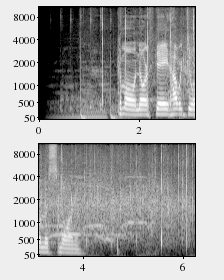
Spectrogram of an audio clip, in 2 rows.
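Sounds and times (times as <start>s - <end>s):
speech: 1.6s - 4.1s
rowdy crowd clapping hard and steadily: 1.6s - 6.2s
scattered cheers and whoops from rowdy crowd: 2.4s - 6.2s.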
